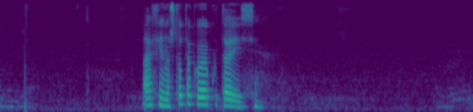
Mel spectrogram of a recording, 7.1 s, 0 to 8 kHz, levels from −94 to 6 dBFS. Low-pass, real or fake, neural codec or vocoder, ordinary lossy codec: 7.2 kHz; real; none; Opus, 32 kbps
